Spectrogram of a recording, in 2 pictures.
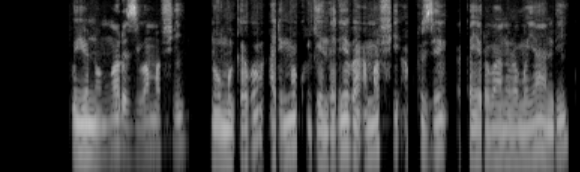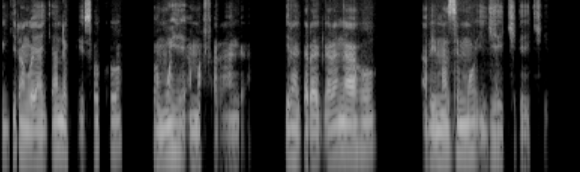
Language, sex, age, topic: Kinyarwanda, male, 18-24, agriculture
